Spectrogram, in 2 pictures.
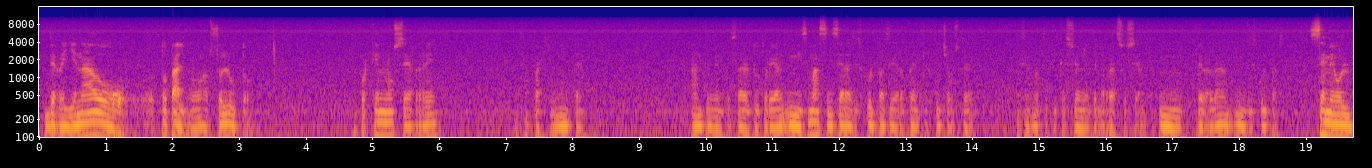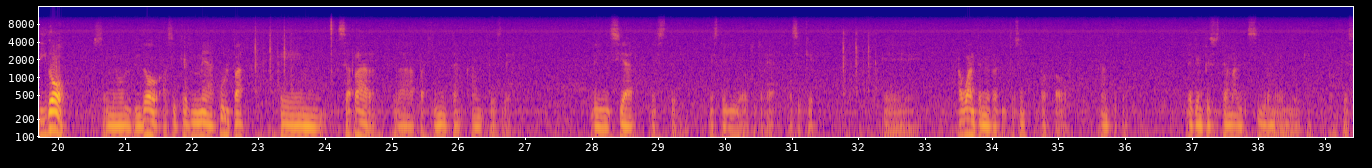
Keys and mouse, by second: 2.6 click, 3.5 d, 3.9 click, 5.5-6.8 drag, 7.0-8.4 drag, 8.6 click, 10.3 click, 12.3-13.7 drag, 13.9 click, 14.7-16.3 drag, 16.6 click, 23.0 f, 23.6-26.3 drag, 26.5 click, 27.3-31.2 drag, 31.8 d, 32.4-33.7 drag, 34.7-35.9 drag, 36.2 click, 38.5 click.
